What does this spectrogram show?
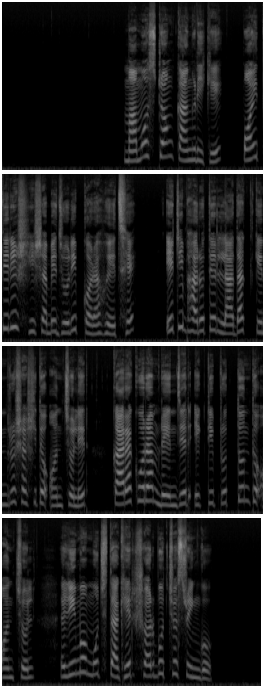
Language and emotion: Bengali, neutral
